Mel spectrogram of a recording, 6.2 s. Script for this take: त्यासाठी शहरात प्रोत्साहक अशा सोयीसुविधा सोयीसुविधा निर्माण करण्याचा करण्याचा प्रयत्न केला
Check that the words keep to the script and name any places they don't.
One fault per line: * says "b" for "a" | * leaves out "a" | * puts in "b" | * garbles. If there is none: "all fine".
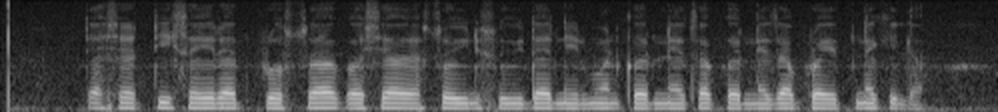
* leaves out "सोयीसुविधा"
